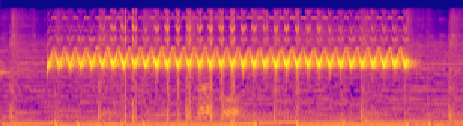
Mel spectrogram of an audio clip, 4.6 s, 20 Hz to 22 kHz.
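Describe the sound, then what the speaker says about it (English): A Kovix KCL10-110 alarmed chain lock on a bike sounds its alarm: a loud, shrill, rapidly warbling electronic siren that starts suddenly, pulses evenly for about three and a half seconds, then stops. "So if someone tries to steal the bike, the alarm's going to go off."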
